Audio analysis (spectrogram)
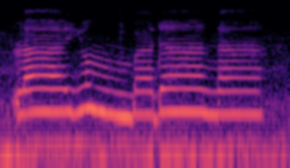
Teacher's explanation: Cara bacanya dengan menyuarakan na atau tanwin menjadi suara mim dengan merapatkan dua bibir saat mendengung mim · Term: iklab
